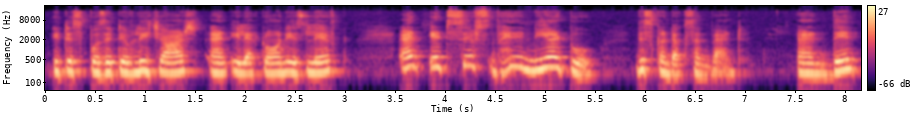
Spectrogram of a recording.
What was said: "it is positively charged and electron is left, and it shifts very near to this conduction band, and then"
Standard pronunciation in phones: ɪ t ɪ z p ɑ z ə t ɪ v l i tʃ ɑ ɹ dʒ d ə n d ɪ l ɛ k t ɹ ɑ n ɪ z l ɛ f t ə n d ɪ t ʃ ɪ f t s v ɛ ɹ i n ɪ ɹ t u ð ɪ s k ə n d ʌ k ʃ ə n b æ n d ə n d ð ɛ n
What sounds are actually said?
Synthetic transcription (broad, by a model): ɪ t ɪ z p ɑ z ə t ɪ v l i tʃ ɑ ɹ dʒ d ə n d ɪ l ɛ k t ɹ ɑ n ɪ z l ɛ f t ə n d ɪ t s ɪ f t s v ɛ ɹ i n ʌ ɹ t u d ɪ s k ə n d ʌ k ʃ ə n b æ n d ə n d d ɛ n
